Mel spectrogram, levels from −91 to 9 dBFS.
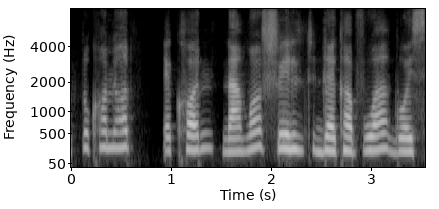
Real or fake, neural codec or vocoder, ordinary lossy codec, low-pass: fake; codec, 16 kHz, 0.8 kbps, ZipCodec; none; none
